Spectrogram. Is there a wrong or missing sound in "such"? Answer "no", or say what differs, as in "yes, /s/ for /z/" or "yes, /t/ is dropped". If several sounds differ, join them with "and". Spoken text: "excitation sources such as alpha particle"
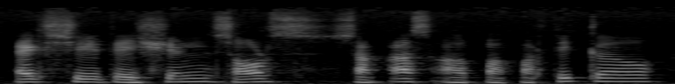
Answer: yes, /s/ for /tʃ/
